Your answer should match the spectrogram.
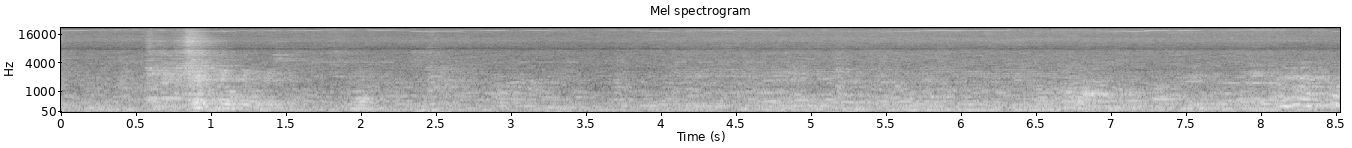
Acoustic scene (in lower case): cafe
